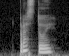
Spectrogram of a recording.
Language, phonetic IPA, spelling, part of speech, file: Russian, [prɐˈstoj], простой, adjective / noun / verb, Ru-простой.ogg
- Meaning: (adjective) 1. simple, ordinary 2. basic 3. prime 4. simple, simplex; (noun) standstill, stoppage, idle time, downtime; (verb) second-person singular imperative perfective of простоя́ть (prostojátʹ)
